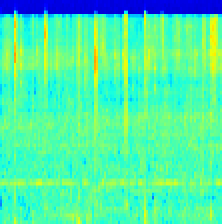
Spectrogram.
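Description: Footsteps on brick paving, a few sharp irregular steps about every half second, over a faint steady high-pitched tone in the background.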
